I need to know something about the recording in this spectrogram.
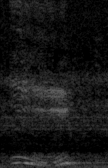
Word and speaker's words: y: But when it's all by itself it is pronounced E which means and and it's what we use to add numbers together.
